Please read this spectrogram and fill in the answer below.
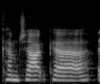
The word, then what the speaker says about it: Kamchatka: And the setting, which I'm sure we'll get into, Kamchatka, am I saying that correctly? – You're saying that perfectly.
